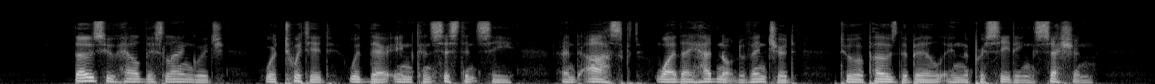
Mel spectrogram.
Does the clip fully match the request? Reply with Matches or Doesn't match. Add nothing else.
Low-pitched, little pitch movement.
Doesn't match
